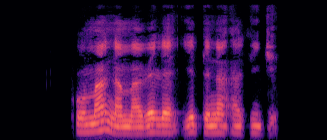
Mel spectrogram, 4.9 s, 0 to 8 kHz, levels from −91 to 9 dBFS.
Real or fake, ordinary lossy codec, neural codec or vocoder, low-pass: real; MP3, 48 kbps; none; 7.2 kHz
